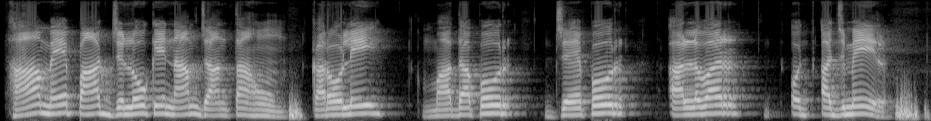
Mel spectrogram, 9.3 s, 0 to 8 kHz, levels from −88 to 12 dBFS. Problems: none marked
